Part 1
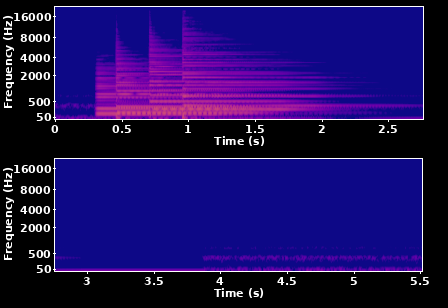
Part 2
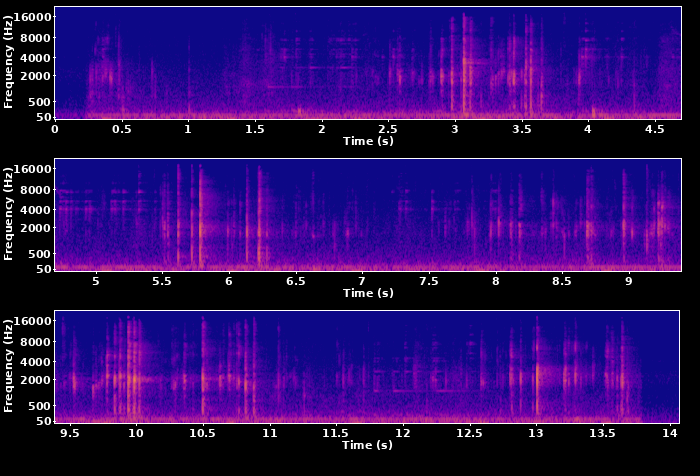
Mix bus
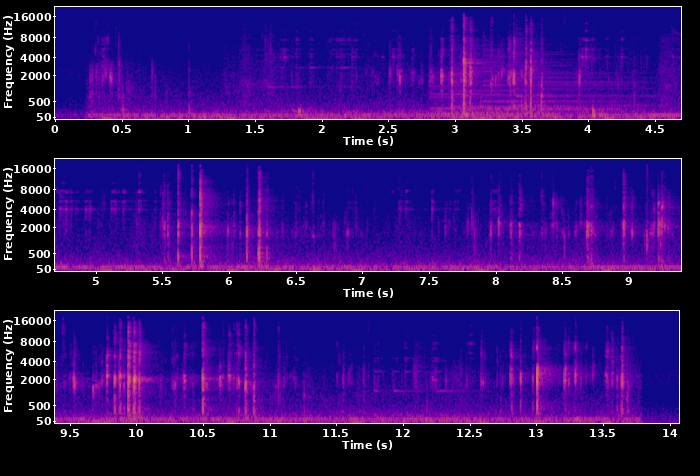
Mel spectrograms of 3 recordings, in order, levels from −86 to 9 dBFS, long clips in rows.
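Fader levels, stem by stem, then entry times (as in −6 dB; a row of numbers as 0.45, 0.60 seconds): −11.0, −0.5 decibels; 2.50, 0.00 seconds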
